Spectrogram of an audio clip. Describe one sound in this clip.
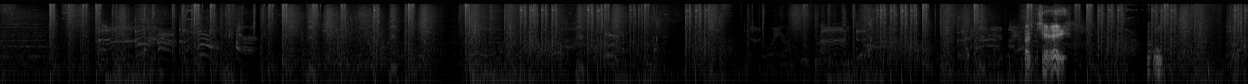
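Gunfire and energy blasts crackle and pop in quick bursts.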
